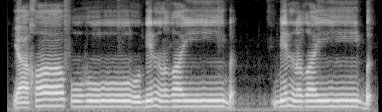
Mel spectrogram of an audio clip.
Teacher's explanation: Ghai ini kita panjangkan, bi ini pendek, qalqalah ada pantulan.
